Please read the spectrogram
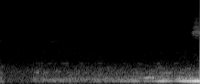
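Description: A person's voice held on a low, steady closed-mouth hum, growing louder toward the end and running into speech.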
